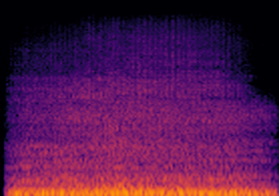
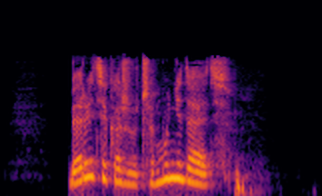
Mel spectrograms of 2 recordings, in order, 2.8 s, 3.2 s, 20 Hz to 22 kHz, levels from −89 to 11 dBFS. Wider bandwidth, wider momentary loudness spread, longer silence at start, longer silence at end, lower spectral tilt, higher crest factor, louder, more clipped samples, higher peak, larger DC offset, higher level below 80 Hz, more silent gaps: first, 9.2 kHz vs 8 kHz; second, 4 LU vs 12 LU; second, 0.05 s vs 0.7 s; second, 0 s vs 0.8 s; first, -7 dB/octave vs -4.5 dB/octave; about the same, 12 dB vs 14 dB; second, -24 LUFS vs -16 LUFS; neither; second, -8 dBFS vs -4 dBFS; neither; first, -22 dBFS vs -50 dBFS; neither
